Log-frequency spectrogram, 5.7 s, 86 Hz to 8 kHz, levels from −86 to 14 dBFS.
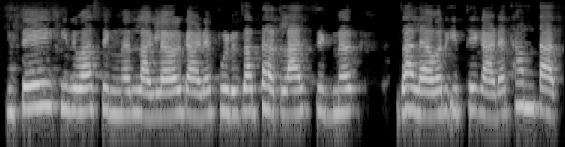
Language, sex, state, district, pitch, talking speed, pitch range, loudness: Marathi, male, Maharashtra, Dhule, 260 Hz, 140 wpm, 240-270 Hz, -15 LUFS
